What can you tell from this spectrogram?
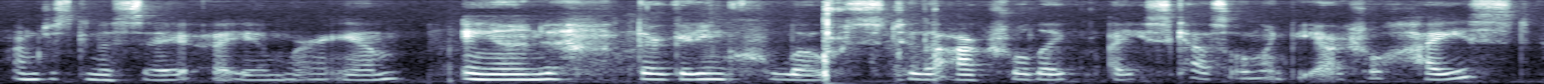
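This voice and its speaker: A woman's voice: mid-range voice, fairly even intonation, measured pace, slight background noise. A young woman chatting through a late-night reading vlog, tired and often half-whispering, with slightly muffled speech from a retainer and lots of "like" fillers. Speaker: book vlogger.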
